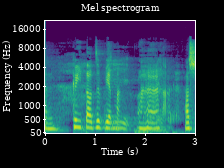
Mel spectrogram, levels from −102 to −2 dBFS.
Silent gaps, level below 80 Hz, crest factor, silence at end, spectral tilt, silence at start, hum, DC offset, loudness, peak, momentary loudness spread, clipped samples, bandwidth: none; -44 dBFS; 16 dB; 0 s; -3.5 dB/octave; 0 s; none; under 0.1%; -17 LUFS; 0 dBFS; 12 LU; under 0.1%; 12 kHz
